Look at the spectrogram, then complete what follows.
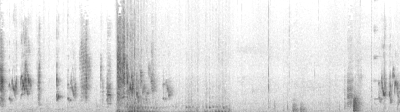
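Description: Budgerigar chirping and chattering, then a loud burst of wing flapping about two seconds in as it flies off. Near the end a short flutter of wings as it comes back, and it chirps again.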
